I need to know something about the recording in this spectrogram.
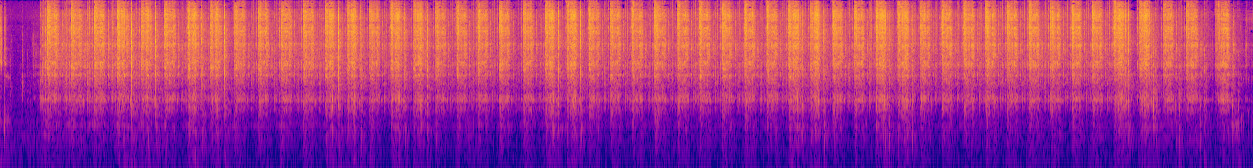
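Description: Hamann Manus E mechanical calculator being cranked through an automatic division: a steady run of metallic clicks and clatter from its gears and stepping carriage, about two to three a second. It starts about a second in and stops just before the end, when the division is finished.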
